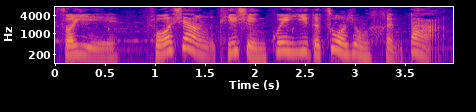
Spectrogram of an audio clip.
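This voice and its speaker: Over a music bed in muffled audio, a woman helps narrate a scripted religious radio drama, taking care in how she words each teaching. She speaks slowly and expressively in a mid-range voice.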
